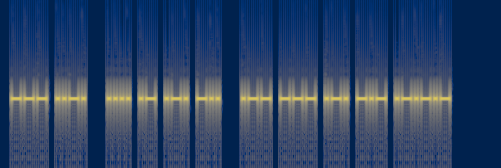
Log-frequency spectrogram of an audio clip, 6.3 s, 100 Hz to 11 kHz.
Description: Morse code, heard as a keyed tone, about 30 wpm, 700 Hz. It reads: OF HARD WORK.
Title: Sentences from Top 1000 Words - Review Part 2 - 30wpm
